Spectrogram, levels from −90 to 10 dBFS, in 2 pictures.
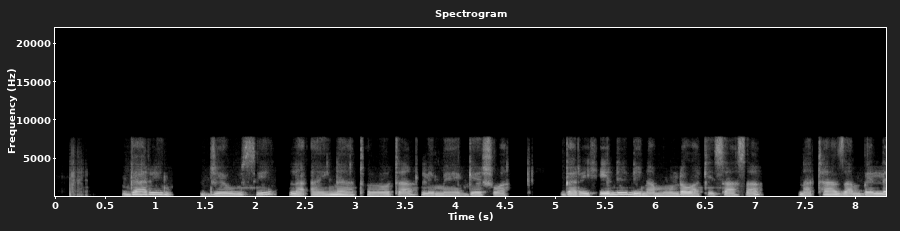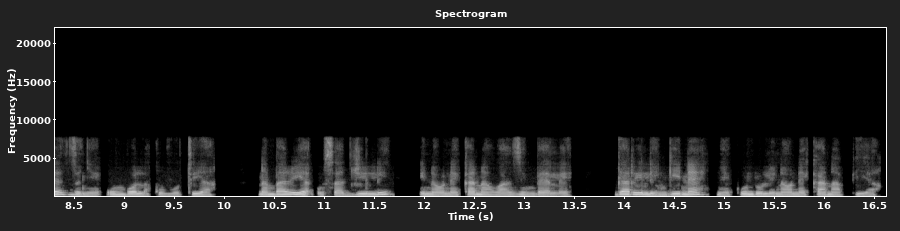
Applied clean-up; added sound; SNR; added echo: none; none; none; none.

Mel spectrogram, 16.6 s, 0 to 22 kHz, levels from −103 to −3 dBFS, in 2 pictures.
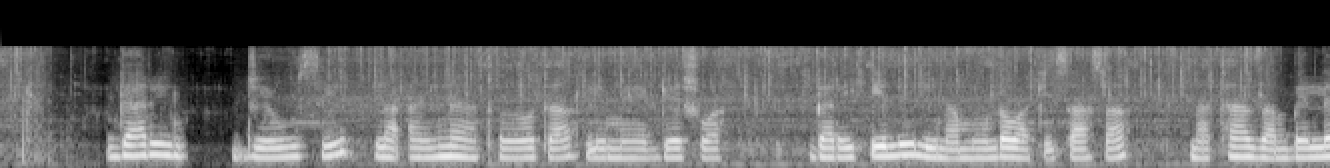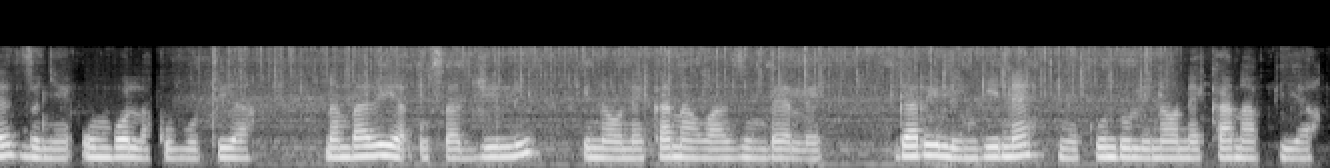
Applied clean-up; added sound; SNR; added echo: none; Sink (filling or washing) / Water tap, faucet; 20 dB; none.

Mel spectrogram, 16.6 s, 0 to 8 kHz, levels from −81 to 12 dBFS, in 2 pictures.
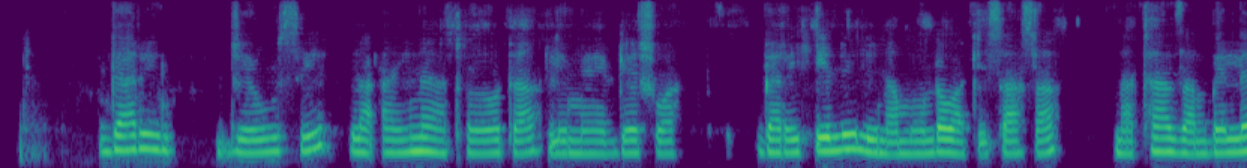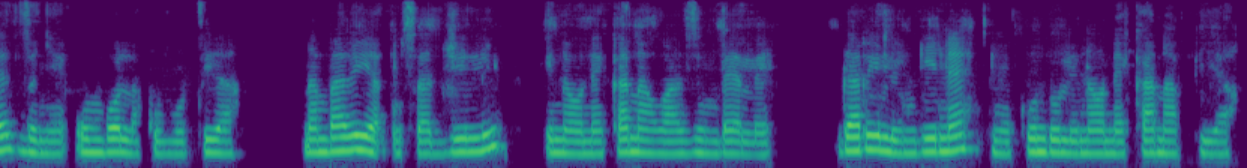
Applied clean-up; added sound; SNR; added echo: neural mask model Resemble Enhance denoiser.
